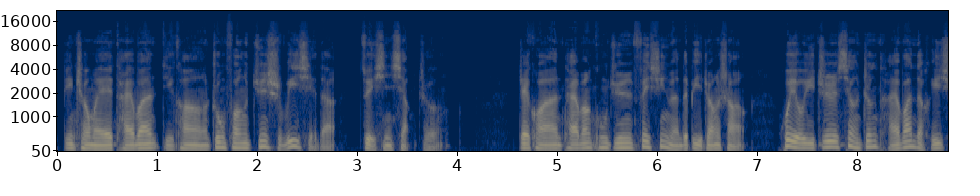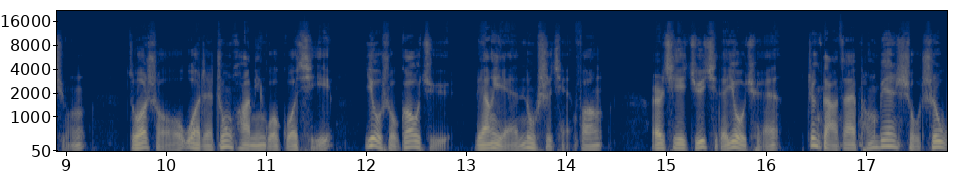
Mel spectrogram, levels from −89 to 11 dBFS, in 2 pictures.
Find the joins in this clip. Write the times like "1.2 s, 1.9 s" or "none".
none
